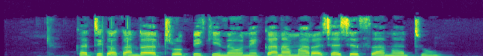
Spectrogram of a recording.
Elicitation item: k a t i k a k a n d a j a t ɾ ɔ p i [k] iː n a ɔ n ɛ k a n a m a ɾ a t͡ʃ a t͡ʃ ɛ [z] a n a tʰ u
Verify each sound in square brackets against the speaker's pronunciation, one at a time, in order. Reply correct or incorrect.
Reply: correct, incorrect: s

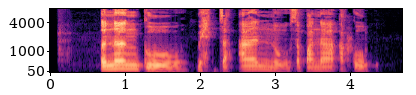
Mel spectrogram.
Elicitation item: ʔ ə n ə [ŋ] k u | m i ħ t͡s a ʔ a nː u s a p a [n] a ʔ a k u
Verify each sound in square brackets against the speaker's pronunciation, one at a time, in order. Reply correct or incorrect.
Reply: correct, correct

